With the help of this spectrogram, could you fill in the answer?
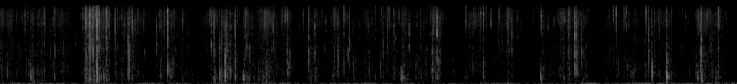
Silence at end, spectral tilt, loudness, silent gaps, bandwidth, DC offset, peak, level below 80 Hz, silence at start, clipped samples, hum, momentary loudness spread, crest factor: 0 s; 0 dB/octave; -40 LUFS; none; 17 kHz; under 0.1%; -6 dBFS; -66 dBFS; 0 s; under 0.1%; none; 12 LU; 36 dB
